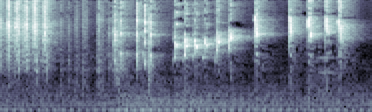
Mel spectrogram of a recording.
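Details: Kolibri ninja sunbird, a kept bird singing: a rattling burst of high notes opens, followed by piercing, slightly buzzy whistles and quick chirps in tight succession, with a low background hum.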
